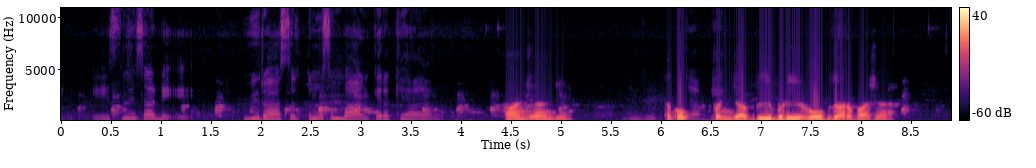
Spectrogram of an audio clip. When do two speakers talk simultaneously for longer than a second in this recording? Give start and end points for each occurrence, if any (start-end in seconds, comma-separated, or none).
none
